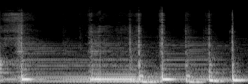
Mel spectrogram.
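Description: Acoustic guitar strummed, a few chord strokes with the chord left ringing between them.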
